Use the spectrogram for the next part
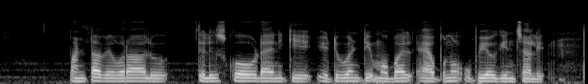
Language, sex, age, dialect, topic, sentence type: Telugu, male, 25-30, Utterandhra, agriculture, question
